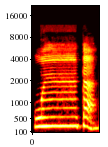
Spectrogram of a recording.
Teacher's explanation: berlaku hukum ikhfa ta huruf yang nipis. Jadi dengungnya pun dengung yang nipis.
